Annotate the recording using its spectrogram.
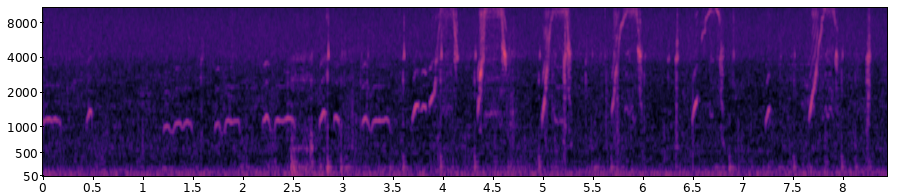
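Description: Baby macaque crying: a run of short, wavering whimpers, then from about halfway a string of high, steeply rising squeals.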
